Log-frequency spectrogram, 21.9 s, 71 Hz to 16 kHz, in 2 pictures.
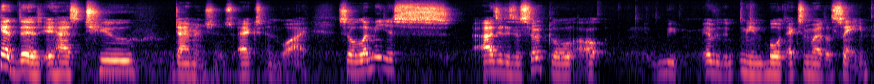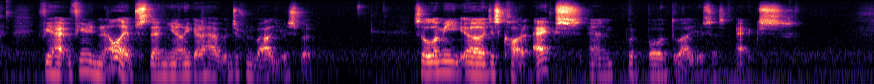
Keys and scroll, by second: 6.4 Left, 7.8 x, 8.2 space, 8.5 =, 9.4 space, 10.6 typing, 15.7 ;, 17.8 Return, 18.6-20.9 typing.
